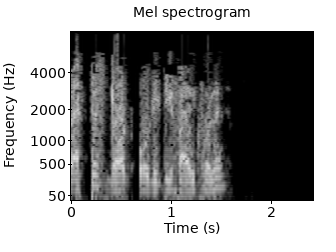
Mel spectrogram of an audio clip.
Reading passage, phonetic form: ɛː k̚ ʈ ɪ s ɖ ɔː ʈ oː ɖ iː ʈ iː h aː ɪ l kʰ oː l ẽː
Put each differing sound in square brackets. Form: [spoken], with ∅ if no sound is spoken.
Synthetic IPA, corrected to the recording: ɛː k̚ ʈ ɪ s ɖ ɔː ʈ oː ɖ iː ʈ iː [f] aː ɪ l kʰ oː l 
